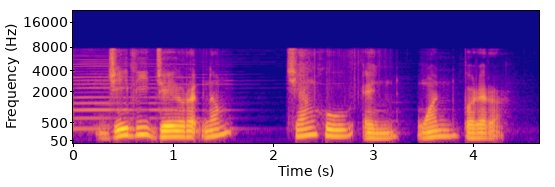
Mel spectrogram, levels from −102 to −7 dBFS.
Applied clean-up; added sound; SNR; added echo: neural mask model RNNoise.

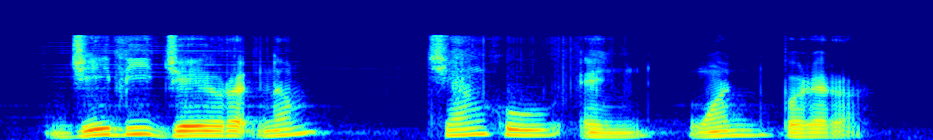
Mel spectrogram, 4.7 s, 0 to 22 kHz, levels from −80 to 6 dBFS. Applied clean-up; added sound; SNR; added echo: neural separator model SepFormer DNS4.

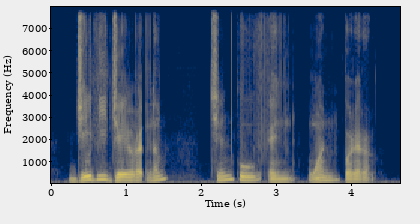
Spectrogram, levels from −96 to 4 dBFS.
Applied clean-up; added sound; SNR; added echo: neural diffusion model UNIVERSE++.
